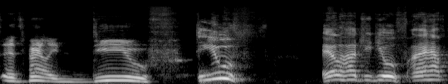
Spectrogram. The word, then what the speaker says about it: Diouf: You don't hear the E for very long when the English pronounce it. They just ramble right through that. El Hadji Diouf. It's so you barely hear the probably E. Is more of a doof, yeah, right?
